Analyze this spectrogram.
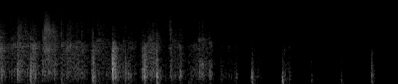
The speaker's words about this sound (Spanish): Señoras y señores, Samuel García, un fuerte aplauso, por favor.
